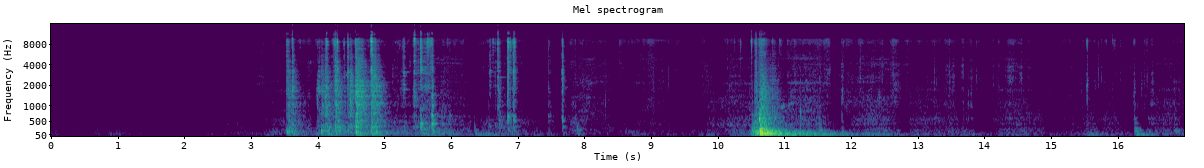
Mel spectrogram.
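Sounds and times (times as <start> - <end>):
objects clattering and knocking: 3.6 - 6.0, 10.5 - 12.0.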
